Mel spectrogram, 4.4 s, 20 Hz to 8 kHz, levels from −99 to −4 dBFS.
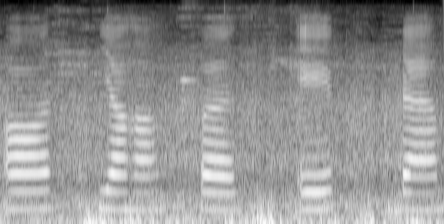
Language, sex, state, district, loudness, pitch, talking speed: Hindi, female, Chandigarh, Chandigarh, -15 LUFS, 220 Hz, 80 wpm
